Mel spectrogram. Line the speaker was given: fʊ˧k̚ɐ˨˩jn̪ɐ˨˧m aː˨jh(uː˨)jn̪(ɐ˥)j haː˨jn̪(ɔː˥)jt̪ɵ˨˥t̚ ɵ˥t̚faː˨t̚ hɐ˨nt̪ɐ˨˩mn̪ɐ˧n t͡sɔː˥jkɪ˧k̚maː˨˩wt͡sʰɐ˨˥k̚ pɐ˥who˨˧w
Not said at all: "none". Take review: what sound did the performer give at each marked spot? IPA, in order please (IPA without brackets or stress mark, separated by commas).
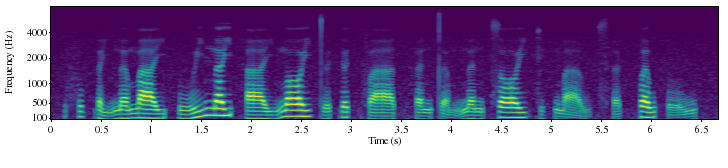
uː˨˥, ɐ˥, ɔː˥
